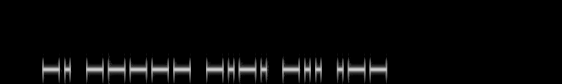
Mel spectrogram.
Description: Morse code, heard as a keyed tone, about 22 wpm, 700 Hz. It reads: N0CDW
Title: USA Call Signs - 5 Characters - Repeated 2x - 22wpm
